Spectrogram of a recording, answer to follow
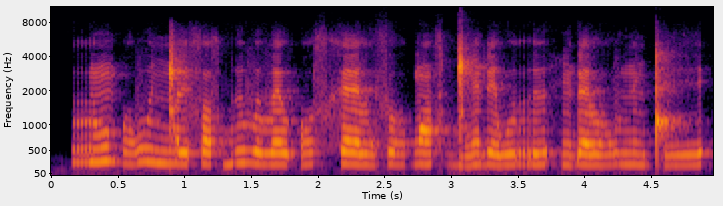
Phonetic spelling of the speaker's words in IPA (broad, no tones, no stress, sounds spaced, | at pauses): r ũ ɠ ɔ̤ v ɨ ŋ͡ǁ ɘ ɪ̯ s ɔ s b ɨ v ɘ v ɛ ʊ̯ ʔ ɔ̤ s x ɛ l ɛ̤ s l ɔ̤ ɠ ɔ̃ s ɡ͡ǁ ẽ ɗ e w u r ɨ h ĩ ɗ ɛ l ɔ̤ v n ĩ ǃʼ e̤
